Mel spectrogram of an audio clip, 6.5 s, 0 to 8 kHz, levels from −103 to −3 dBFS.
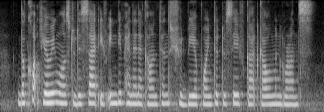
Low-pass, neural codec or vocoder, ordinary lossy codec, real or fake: none; codec, 16 kHz, 8 kbps, FunCodec, trained on LibriTTS, 25 frames a second; none; fake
